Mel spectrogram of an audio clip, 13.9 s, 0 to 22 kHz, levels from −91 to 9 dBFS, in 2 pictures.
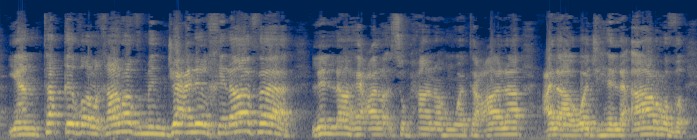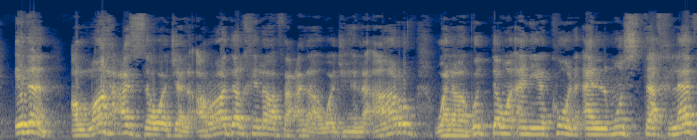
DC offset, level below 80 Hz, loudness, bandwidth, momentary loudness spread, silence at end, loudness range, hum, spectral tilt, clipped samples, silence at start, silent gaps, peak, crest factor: under 0.1%; -44 dBFS; -11 LUFS; 15 kHz; 6 LU; 0 s; 3 LU; none; -5 dB/octave; under 0.1%; 0 s; none; 0 dBFS; 12 dB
